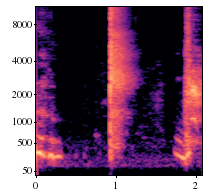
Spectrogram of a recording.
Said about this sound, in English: Never disrespect the queen or you will get slapped 10 times harder.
